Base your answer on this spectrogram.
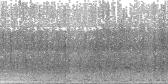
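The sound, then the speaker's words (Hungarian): A boat accelerates fast through water with a steady, loud rush of spray and wind and a low engine drone throughout, while people talk faintly beneath the noise. “Most nagyon megy. Jó, jó gyorsul a hajó.”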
